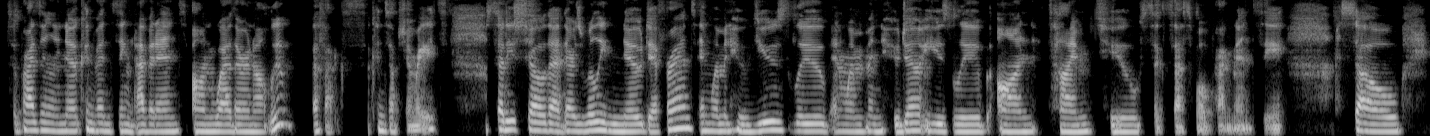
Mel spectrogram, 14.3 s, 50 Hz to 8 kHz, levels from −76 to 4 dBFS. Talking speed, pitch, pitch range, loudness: 150 wpm, 160 Hz, 155-180 Hz, -18 LUFS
